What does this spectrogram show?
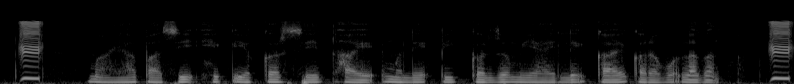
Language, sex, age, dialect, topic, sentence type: Marathi, male, 25-30, Varhadi, agriculture, question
